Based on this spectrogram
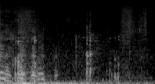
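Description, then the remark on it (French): Pigs on a farm grunt in a series of short, rough snorts, heavier at first and then spaced out irregularly over a low outdoor rumble. “Les cochons.”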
